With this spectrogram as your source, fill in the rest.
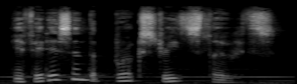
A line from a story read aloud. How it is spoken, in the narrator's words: she said warmly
